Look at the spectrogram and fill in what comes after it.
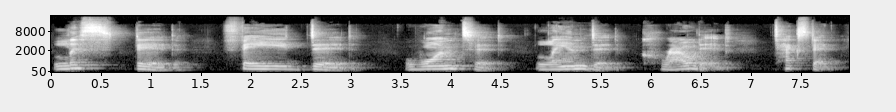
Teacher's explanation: any dictionary will tell you that the sound is ID short I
